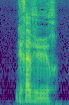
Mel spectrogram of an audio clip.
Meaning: plural of gravure
- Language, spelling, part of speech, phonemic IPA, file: French, gravures, noun, /ɡʁa.vyʁ/, LL-Q150 (fra)-gravures.wav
